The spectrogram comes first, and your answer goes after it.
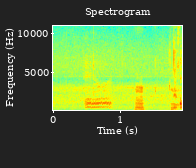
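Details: Shio, a pet cat known as a talking cat, shown while nuzzling, gives a drawn-out level meow followed by two short, clipped calls, with a person speaking quietly nearby.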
